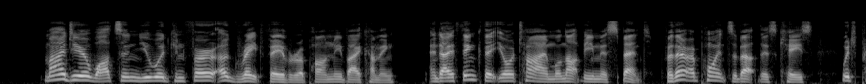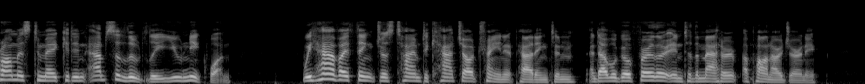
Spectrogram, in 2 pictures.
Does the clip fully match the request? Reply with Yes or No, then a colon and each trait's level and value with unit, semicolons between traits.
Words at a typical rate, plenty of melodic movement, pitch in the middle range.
No: fast, 215 wpm; wide, 6.3 semitones; medium, 160 Hz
